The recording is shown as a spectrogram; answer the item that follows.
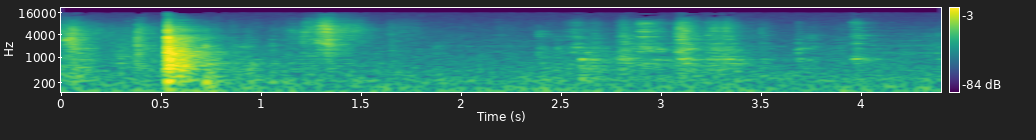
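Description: Small handling sounds of black cardstock being held and fitted against the laser-cut wood walls of a model building: a sharp tap about half a second in, then soft rustles and light scrapes.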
